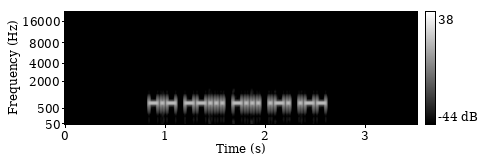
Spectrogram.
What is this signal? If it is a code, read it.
Morse code, heard as a keyed tone, about 40 wpm, 700 Hz. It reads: K7BRW
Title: USA Call Signs - 5 Characters - Repeated 3x - 40wpm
